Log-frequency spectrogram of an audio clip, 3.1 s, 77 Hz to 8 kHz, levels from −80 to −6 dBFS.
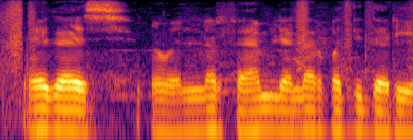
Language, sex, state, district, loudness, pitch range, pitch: Kannada, male, Karnataka, Raichur, -17 LUFS, 100-110 Hz, 105 Hz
